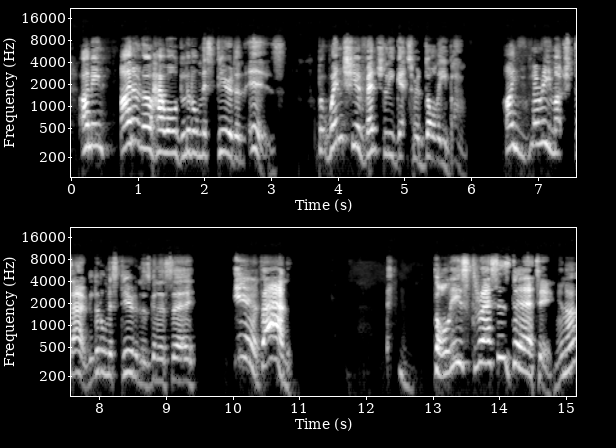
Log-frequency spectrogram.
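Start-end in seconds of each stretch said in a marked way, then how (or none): 9.9-14.8 put-on slow, light Liverpool Scouse accent. Imagining what a little girl will say to her dad, in a bit of a Scouse accent. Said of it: "that's a bit of a Scouse accent".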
